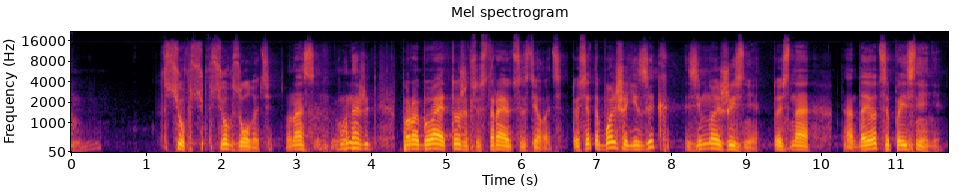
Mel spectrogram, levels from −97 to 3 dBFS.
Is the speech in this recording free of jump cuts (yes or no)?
no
